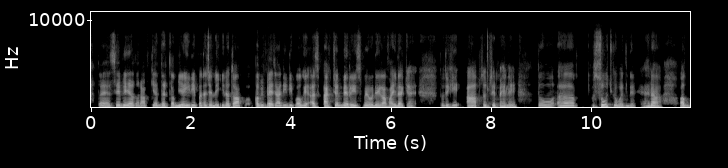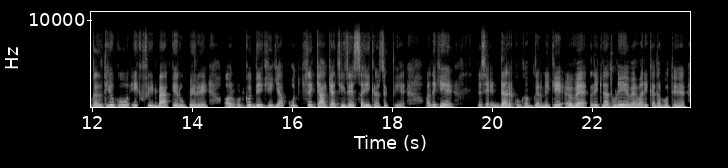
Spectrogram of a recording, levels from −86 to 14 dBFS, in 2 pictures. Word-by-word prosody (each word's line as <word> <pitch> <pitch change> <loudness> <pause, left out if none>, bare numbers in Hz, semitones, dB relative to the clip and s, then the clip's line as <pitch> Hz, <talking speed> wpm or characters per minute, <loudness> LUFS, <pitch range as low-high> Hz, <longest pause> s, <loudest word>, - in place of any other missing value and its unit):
तो - - -4
ऐसे 120 +5 0
में 165 +1 +3
अगर 165 -1 0
आपके 155 +1 -3
अंदर 170 +2 0
कमियाँ 120 +3 +4
ही 160 +1 +2
नहीं 165 -1 +1
पता 140 +1 +1
चलेंगी 135 -2 -1
ना, 155 - +3
तो 150 - +2
आप 145 0 +4
अ, - - -14 0.2
कभी 160 +1 0
पहचान 145 -3 +3
ही 165 - -3
नहीं 160 -1 -2
पाओगे 145 +3 +2
अस 130 0 0
एक्चुअल 130 +5 +2
में 160 -1 +5
रेस 135 0 0
में 145 - +2
होने 125 0 +1
का 130 0 +3
फ़ायदा 120 -1 +2
क्या - - -5
है? - - -9 0.5
तो 150 - -8
देखिए, 140 +3 -4 0.2
आप 155 +4 +2
सबसे 140 +1 -1
पहले 105 +6 -1 0.5
तो 175 +1 -3
अ, 140 -1 0 0.4
सोच 190 +9 +3
को 160 - 0
बदलें, 120 -1 -5 0.2
है 135 - 0
ना? 145 -2 +5 0.5
और 170 -6 +3
गलतियों 125 +10 +3
को 175 +3 +2
एक 165 - -2
फीडबैक 145 +3 +3
के 160 -2 +2
रूप 135 -1 -2
में 120 -2 +3
रे 115 +8 0 0.4
और 155 +2 0
उनको 155 +3 -1
देखें 125 +6 +1
कि 175 - -1
आप 165 - -2 0.2
उससे 180 +8 -2
क्या-क्या 125 -4 +2
चीज़ें 155 - +1
सही 125 - +1
कर 105 -1 -1
सकती - - -9
हैं। - - -7 0.4
और 175 - -3
देखिए, 190 +2 0 0.5
जैसे 195 +4 -4 0.3
डर 220 +5 +6
को 105 - -5
कम 100 +2 -6
करने 105 -2 -1
के 185 - +5 0.3
व 155 - +2 0.3
लेकिन 175 +3 0
ना 195 - +4
थोड़े 195 +1 +4
व्यवहारिक 155 0 -1
कदम 105 0 -1
होते 105 0 -4
हैं, 100 0 -1
145 Hz, 200 wpm, -24 LUFS, 125-165 Hz, 0.5 s, डर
